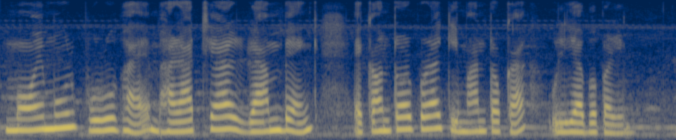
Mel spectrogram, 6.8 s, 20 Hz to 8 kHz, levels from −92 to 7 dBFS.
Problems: background conversations at intervals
